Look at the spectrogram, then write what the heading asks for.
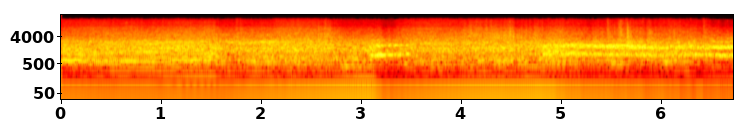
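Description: Rally car engine running hard under load, heard from inside the cockpit, with a high whine above it; the pitch steps about three seconds in.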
